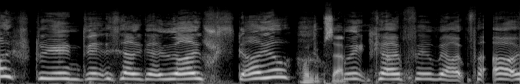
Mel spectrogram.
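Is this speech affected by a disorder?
Yes: cerebral palsy; affects speech.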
